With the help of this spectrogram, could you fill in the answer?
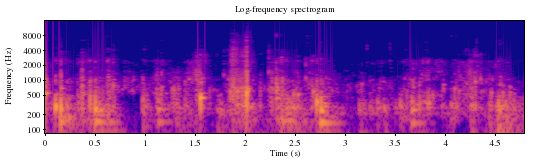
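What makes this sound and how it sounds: Long yellow acrylic nails tap and press into a thick layer of green putty slime wrapped over the top of a silver Blue Yeti microphone, squishing it against the metal mesh grille. The result is a close, steady run of soft, wet squelches and sticky pops, with dull nail taps that stop almost instantly. The sound sits in the low and middle range with no bright edge.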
